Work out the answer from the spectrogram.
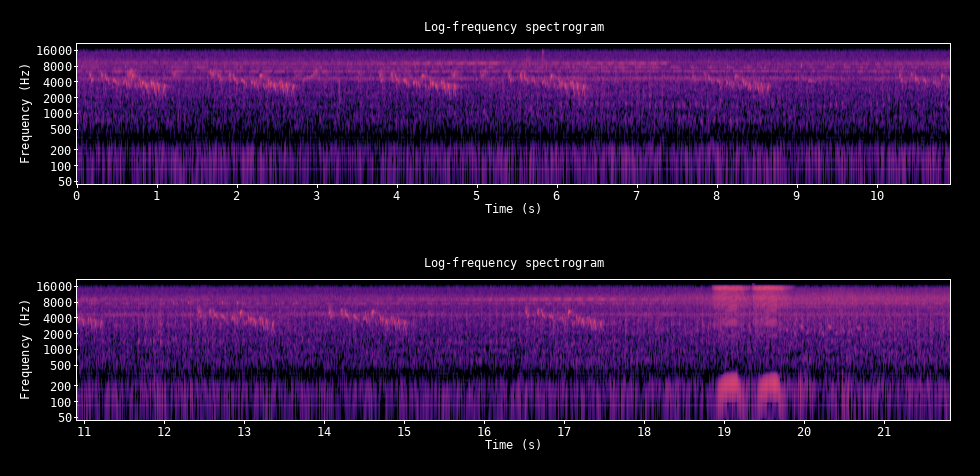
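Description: A bird repeating a short, high, falling call about every one and a half to two seconds over a faint low rumble, with two short louder sounds in quick succession near the end.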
